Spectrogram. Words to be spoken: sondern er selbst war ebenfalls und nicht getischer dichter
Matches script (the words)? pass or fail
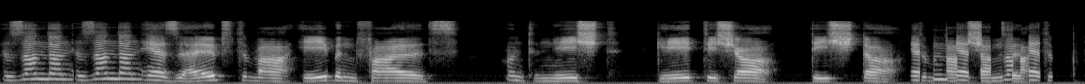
fail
